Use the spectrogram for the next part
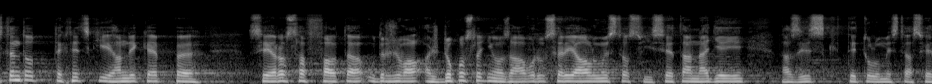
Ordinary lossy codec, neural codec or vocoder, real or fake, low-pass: AAC, 96 kbps; none; real; 10.8 kHz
